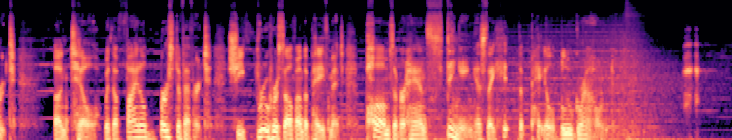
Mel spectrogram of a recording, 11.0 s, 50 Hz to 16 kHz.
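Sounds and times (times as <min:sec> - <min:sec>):
speech: 0:00.0 - 0:09.3
frog croaking: 0:10.2 - 0:10.6.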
